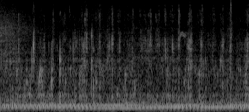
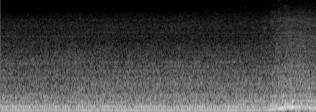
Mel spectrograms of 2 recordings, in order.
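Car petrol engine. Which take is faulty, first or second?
first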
